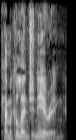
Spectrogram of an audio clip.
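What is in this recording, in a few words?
"chemical engineering", British English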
